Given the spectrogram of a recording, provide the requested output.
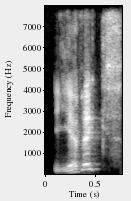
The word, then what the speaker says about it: Yevix: And we have Yevix. Is that how it's pronounced? That's right. Two for two.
